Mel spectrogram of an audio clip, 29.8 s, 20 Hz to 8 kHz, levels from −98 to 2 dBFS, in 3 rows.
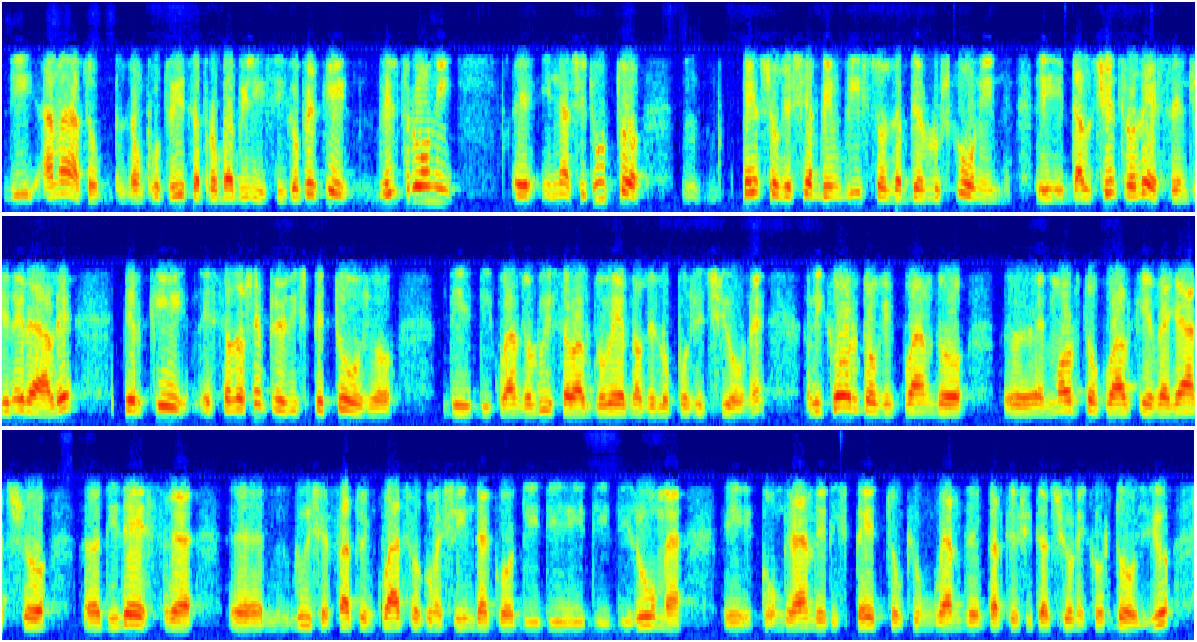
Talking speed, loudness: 140 wpm, -22 LUFS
